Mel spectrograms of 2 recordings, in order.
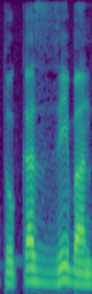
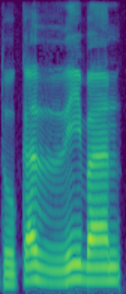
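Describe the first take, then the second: First: The middle consonant is a single z sound. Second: The middle consonant is a doubled th sound. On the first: The speaker calls it wrong. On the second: The speaker calls it right.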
